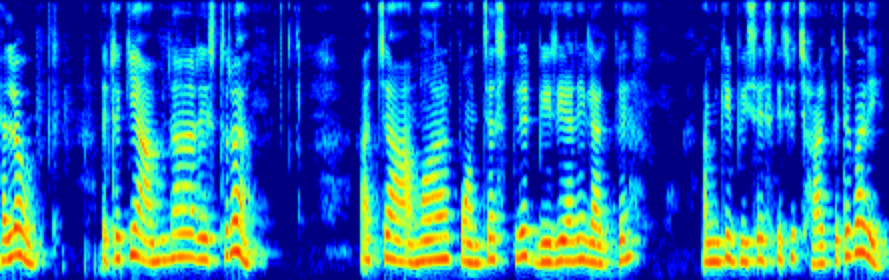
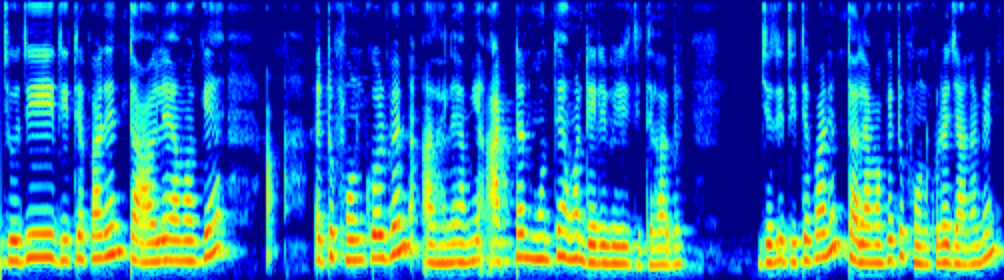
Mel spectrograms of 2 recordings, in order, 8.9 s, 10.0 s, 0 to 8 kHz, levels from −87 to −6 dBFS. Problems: none marked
